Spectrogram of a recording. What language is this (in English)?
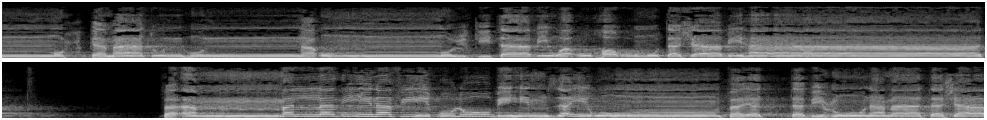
Arabic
